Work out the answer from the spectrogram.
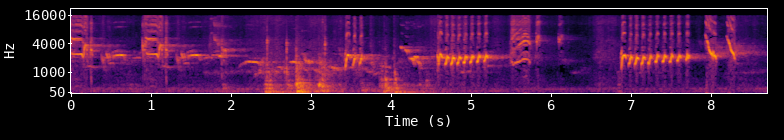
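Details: Loud, agile white-rumped shama in full song, meant to spur other shamas to sing and fight; whistled phrases interrupted by a scratchy noisy stretch, then bursts of rapid rattling trills and rising whistles.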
